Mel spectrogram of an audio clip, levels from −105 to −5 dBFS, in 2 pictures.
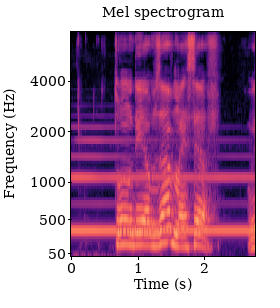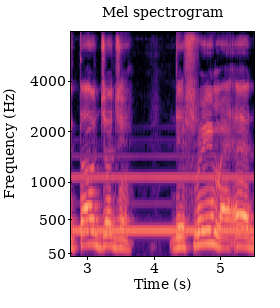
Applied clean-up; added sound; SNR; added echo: none; Wind instrument, woodwind instrument; 6 dB; none.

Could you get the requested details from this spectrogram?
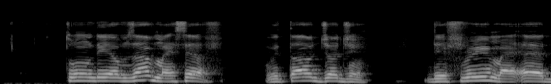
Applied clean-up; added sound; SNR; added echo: neural mask model Resemble Enhance denoiser.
